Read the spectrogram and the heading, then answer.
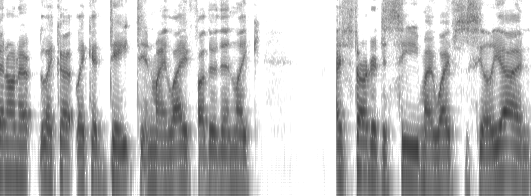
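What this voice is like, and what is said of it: Usual voice. Nothing is said of it.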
